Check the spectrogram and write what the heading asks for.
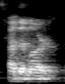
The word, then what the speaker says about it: Hadamard: One of the example is applying a Hadamard, I don't know. Adamard, he's a French, H is silent, but I okay.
